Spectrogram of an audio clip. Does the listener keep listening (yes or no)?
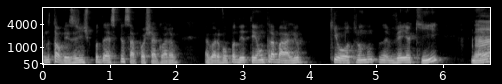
no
